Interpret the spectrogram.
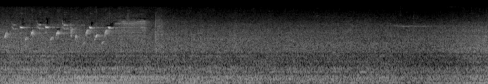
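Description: A small bird twittering: a quick run of short, high chirps in the first second or so, then stopping, over steady street traffic noise.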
